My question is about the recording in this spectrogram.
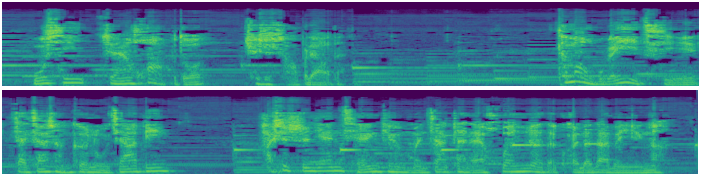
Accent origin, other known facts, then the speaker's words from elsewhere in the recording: Yiyang, Hunan, China; now in Nanjing, China; 来自湖南益阳，我现在在南京大学，距离我的家乡998千米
